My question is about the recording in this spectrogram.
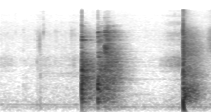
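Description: A metal casting being set down on a hard surface: a short clattering clink about a second in, then one sharp knock near the end.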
